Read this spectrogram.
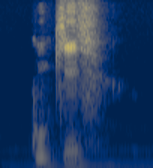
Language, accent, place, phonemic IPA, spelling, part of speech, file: French, France, Lyon, /ku.ki/, cookie, noun, LL-Q150 (fra)-cookie.wav
- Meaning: 1. cookie (American-style biscuit) 2. cookie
